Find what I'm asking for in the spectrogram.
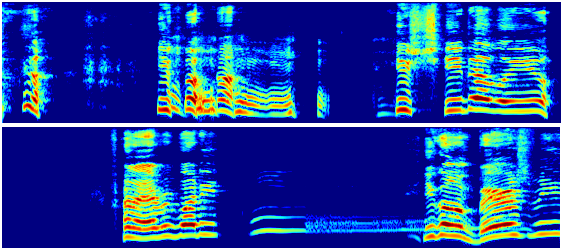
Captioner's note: mumbles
